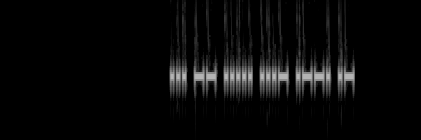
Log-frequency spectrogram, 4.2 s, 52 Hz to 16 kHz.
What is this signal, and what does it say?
Morse code, heard as a keyed tone, about 40 wpm, 700 Hz. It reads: SM5VPA
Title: DXCC-100 Call Signs - 6 Characters - 40wpm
